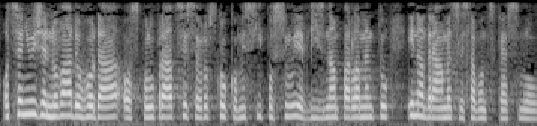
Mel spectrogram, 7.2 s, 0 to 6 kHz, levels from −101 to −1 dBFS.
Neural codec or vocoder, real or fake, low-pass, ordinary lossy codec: none; real; 5.4 kHz; none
